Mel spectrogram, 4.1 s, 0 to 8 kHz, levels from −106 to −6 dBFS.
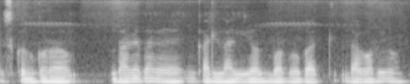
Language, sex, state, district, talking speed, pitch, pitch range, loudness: Chakma, female, Tripura, West Tripura, 160 wpm, 100 Hz, 95-105 Hz, -16 LUFS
